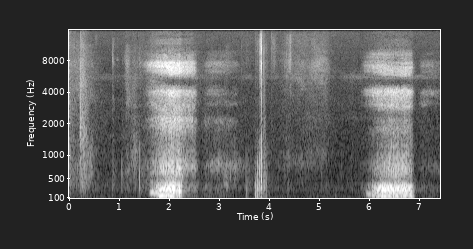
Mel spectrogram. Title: A cute dog sleeping soundly with gentle snoring. It's a dog's life 🐕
